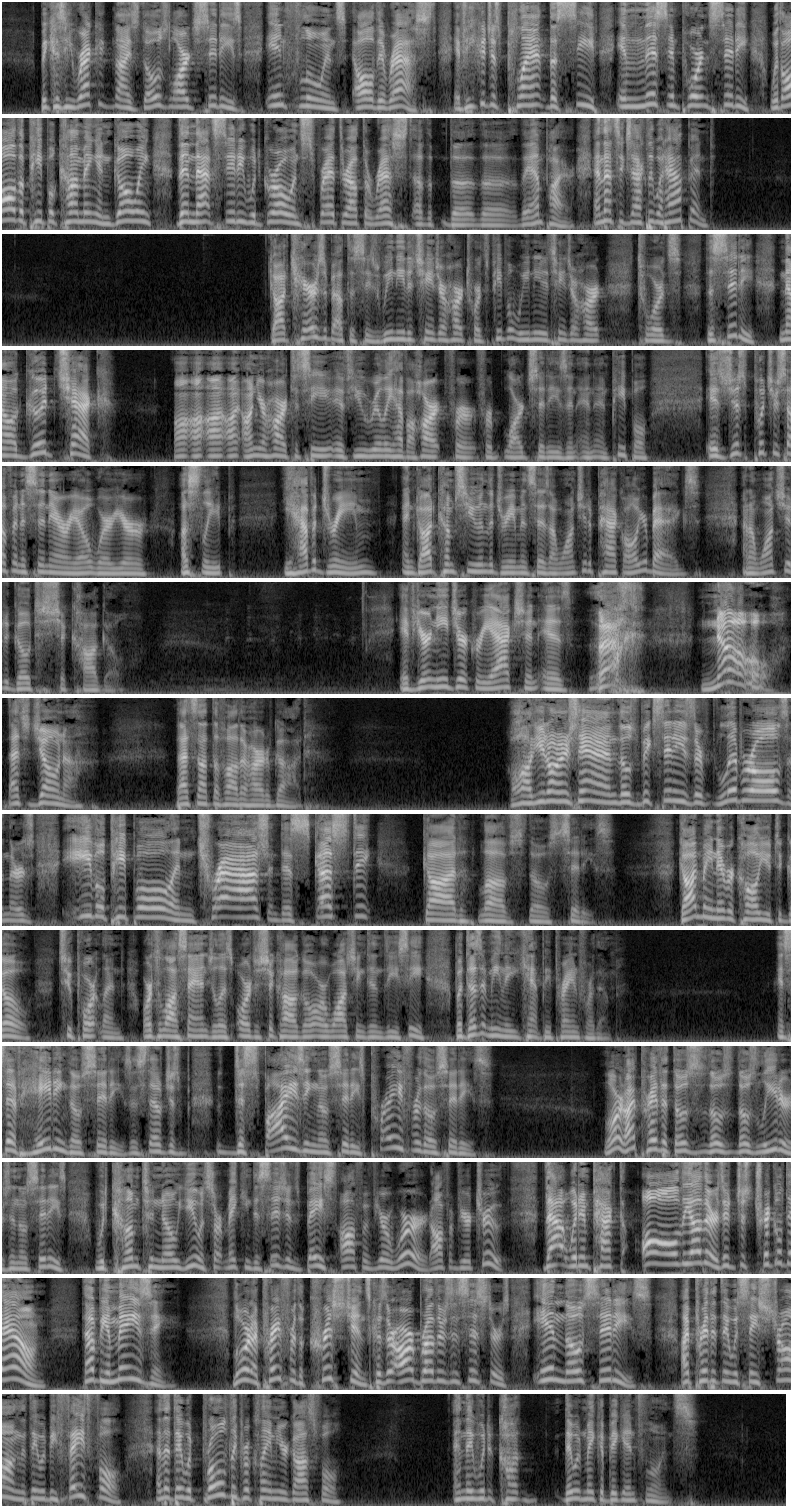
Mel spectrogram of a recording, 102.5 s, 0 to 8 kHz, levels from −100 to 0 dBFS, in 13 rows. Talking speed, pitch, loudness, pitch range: 180 wpm, 175 Hz, -25 LUFS, 150-220 Hz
